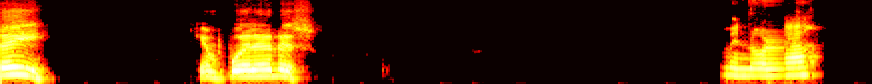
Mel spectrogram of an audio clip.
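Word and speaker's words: מנורה: Menorá. Menorá. Muy bien. ¿Ya? Con acentuación en la última sílaba, igual termina con una cap, con una kamatz, ¿cierto?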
